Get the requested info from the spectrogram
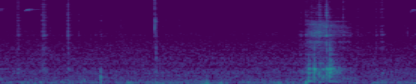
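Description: Near silence: faint room tone with a few scattered soft clicks and a brief soft noise about three seconds in.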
